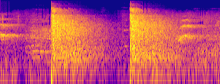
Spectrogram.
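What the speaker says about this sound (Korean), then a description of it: "도심에서 갑자기 들려온 총소리에 놀라 달아나는 겁니다" Two loud, sharp gunshots ring out in an open city street in Europe, well spaced, each followed by a long echoing decay off surrounding buildings.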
